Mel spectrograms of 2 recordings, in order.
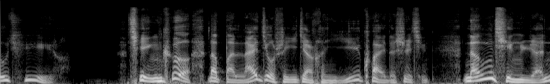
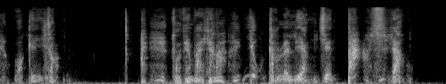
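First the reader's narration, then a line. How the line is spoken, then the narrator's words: Hushed voice. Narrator (Chinese): 小火神压低声音说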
